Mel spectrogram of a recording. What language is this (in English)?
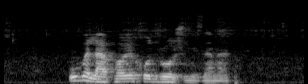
Persian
